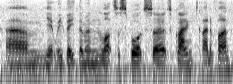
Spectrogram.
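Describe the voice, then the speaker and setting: The speaker has a New Zealand accent and fairly even intonation, with noticeable background noise in the recording. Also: man. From New Zealand, Auckland. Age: 30s. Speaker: vlogger. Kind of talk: casual chat. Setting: outdoors.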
